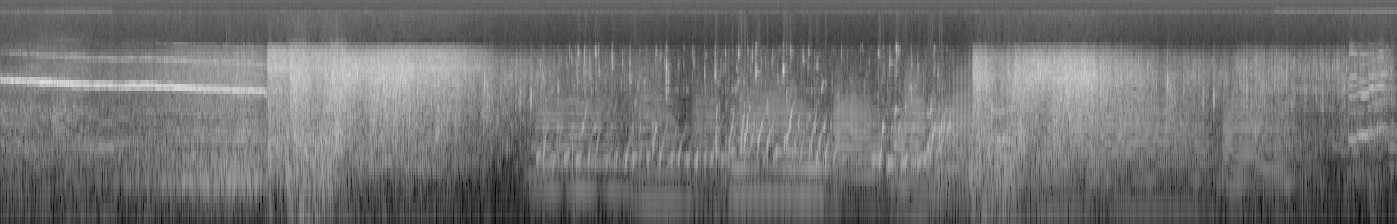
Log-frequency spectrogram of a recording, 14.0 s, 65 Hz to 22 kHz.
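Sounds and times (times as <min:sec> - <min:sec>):
cartoon high whistling tone: 0:00.0 - 0:02.9, 0:13.5 - 0:13.9
bubbly gurgling underwater sounds: 0:00.0 - 0:13.9
cartoon splash as a character jumps into water: 0:00.0 - 0:13.9
lively orchestral music: 0:08.6 - 0:13.9.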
